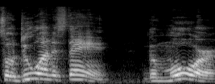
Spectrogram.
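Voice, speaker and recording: A man talks in an animated tone with lively intonation. The recording is very clean, with a silent background. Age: 30s. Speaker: fitness coach. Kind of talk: live stream talk.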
